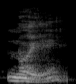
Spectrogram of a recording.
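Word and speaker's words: knee: Next DOUBT, doubt নয়, doubt, doubt নয়, doubt, doubt সন্দেহ।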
